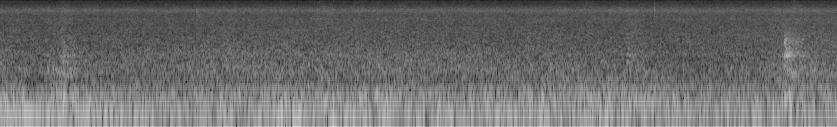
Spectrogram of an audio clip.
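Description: Steady heavy rain pouring down in a thunderstorm, a dense even hiss of falling water, with one sharper drop splash near the end.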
